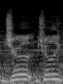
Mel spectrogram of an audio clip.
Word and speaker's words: Juli: Since we're in the mood for correcting pronunciations, let me drop the fact that both of you are pronouncing Julie wrong. It's Spanish. It's Juli, like Juli.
